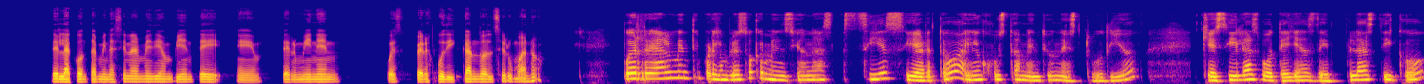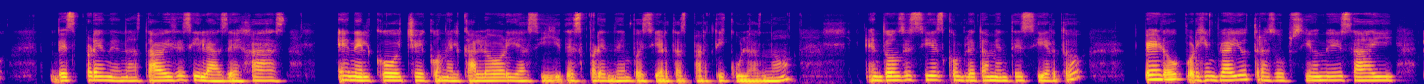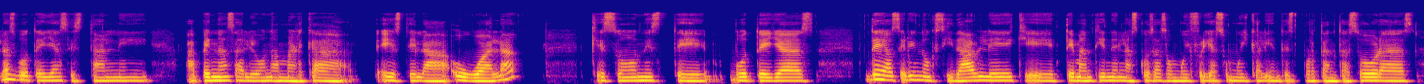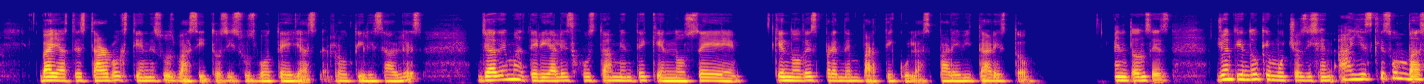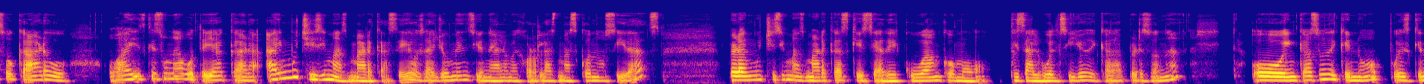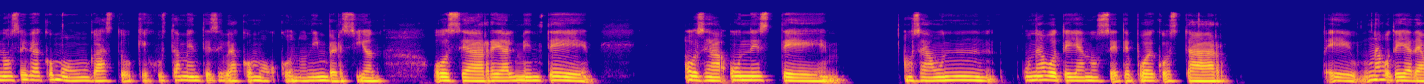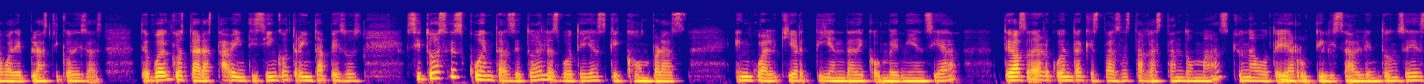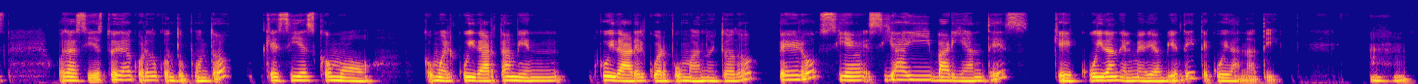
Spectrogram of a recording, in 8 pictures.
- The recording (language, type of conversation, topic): Spanish, podcast, ¿Cómo reducirías tu huella ecológica sin complicarte la vida?
- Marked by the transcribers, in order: other background noise; other noise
